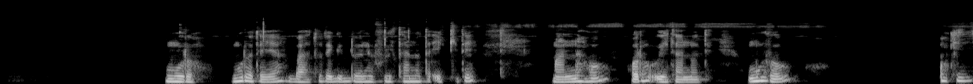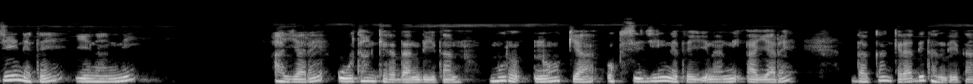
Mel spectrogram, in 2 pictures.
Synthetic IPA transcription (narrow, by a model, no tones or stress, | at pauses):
mʊɾɔ | mʊɾɔt̪ɛjɐbaːt̪ːɔt̪ɛɡɪd̪ːɔnːɪfʊlt̪ɐnːɔt̪ɐɪkːɪ̥t̪ɛ | mɐnːɐɦɔhɔɾɔʔʊ̰jt̪ɐnːɔt̪ɛ̥mʊɾɔ | ɔksɪd͡ʒiːnɛt̪ɛjɪnɐnːɪ | ɐjːɐɾɛuːt̪ɐŋkɛɾɐd̪ɐnd̪iːt̪ɐnːmʊɾɔnoːkːɪjaɔksɪd͡ʒiːnɛt̪ɛjɪ̰nɐnːɪʔɐjːɐɾɛ | d̪ɐɡːɐŋkɛɾɐd̪ɪd̪ɐnd̪iːt̪ɐn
